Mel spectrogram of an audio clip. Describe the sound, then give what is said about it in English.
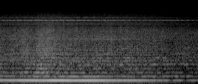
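A Hoverfly-made drone, an entry-level model from a Central Florida manufacturer, gives off a steady, loud buzzing hum with a strong low drone and bright overtones. The tone stays even and unbroken throughout, like a swarm of bees. “In the air, it looks like a toy plane Darth Vader might fly and sounds like a swarm of bees.”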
